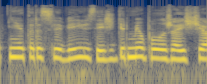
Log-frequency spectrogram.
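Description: Speech only: a voice talking without pause, most likely the news report's narration in Chuvash.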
